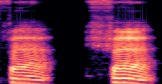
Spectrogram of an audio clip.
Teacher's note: Remember we talked about the makhraj of fa was what? It was using the wet part of the inside of the bottom lip when it touches the bottom edge of the top front teeth.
